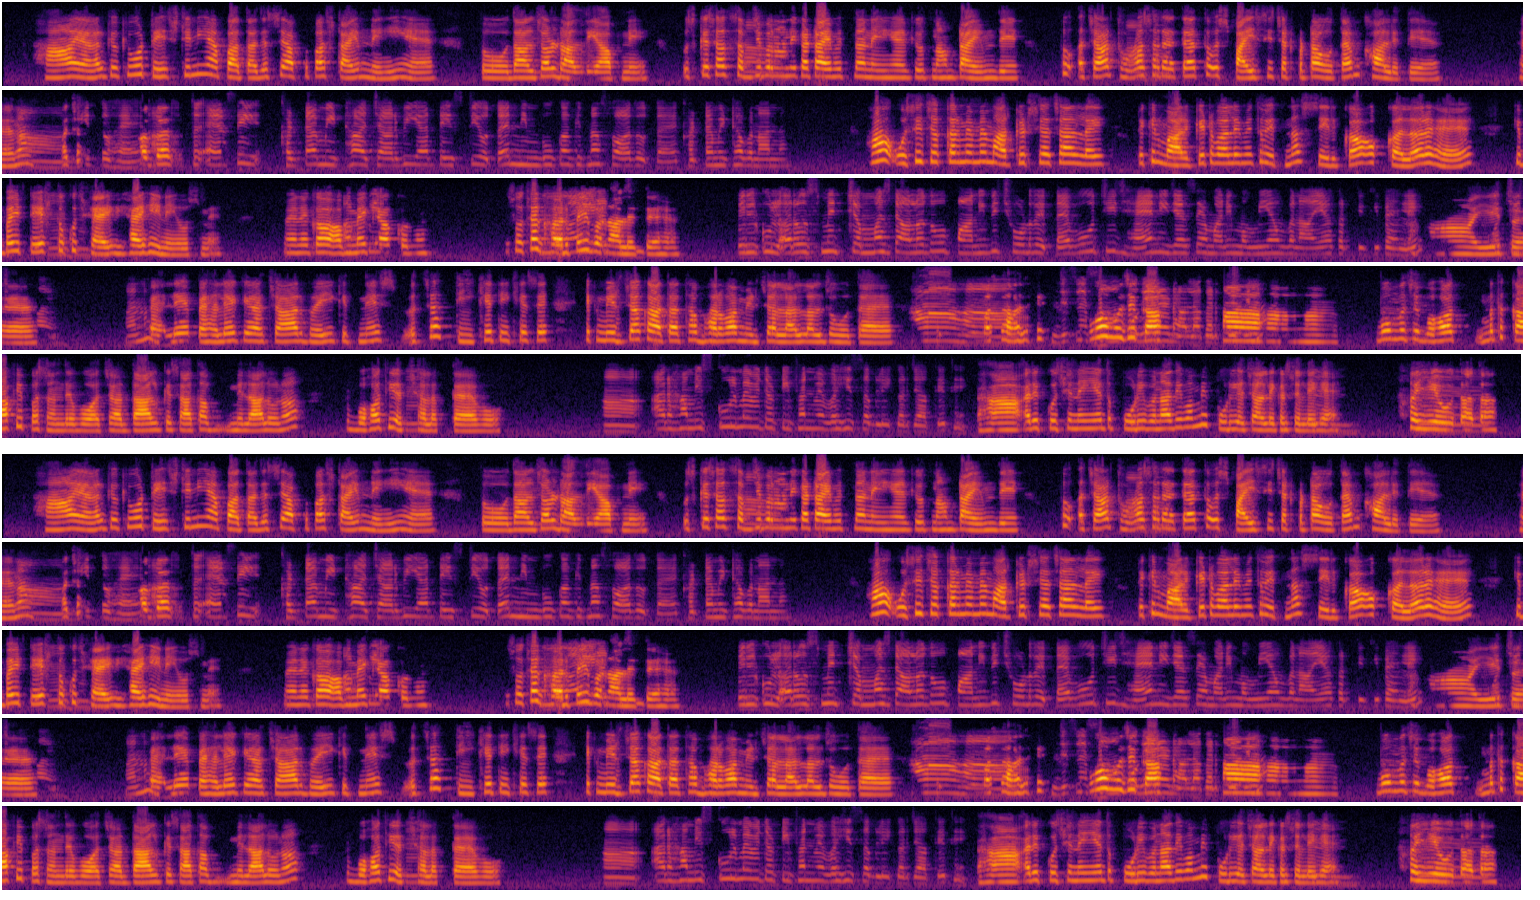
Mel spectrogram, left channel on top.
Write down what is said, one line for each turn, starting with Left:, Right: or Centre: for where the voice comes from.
Left: हाँ यार क्योंकि वो टेस्टी नहीं आ पाता जैसे आपके पास टाइम नहीं है तो दाल
Right: हम्म
Left: चावल डाल दिया आपने उसके साथ सब्जी
Right: हाँ
Left: बनाने का टाइम इतना नहीं है कि उतना हम टाइम दें तो अचार थोड़ा
Right: हाँ
Left: सा
Right: हाँ
Left: रहता है तो स्पाइसी चटपटा होता है हम खा लेते हैं है
Right: हाँ
Left: ना अच्छा
Right: ये तो है आ,
Left: अगर
Right: तो ऐसे ही खट्टा मीठा अचार भी यार टेस्टी होता है नींबू का कितना स्वाद होता है खट्टा मीठा बनाना
Left: हाँ उसी चक्कर में मैं मार्केट से अचार लाई लेकिन मार्केट वाले में तो इतना सिरका और कलर है कि भाई टेस्ट
Right: हम्म
Left: तो
Right: हम्म
Left: कुछ
Right: हम्म।
Left: है ही है ही नहीं उसमें मैंने कहा अब
Right: और
Left: मैं
Right: वे-
Left: क्या करूं तो सोचा घर
Right: हम्म और
Left: पे ही
Right: यार
Left: बना
Right: उस
Left: लेते हैं
Right: बिल्कुल और उसमें चम्मच डालो तो वो पानी भी छोड़ देता है वो चीज है नहीं जैसे हमारी मम्मियां बनाया करती थी पहले
Left: हाँ ये
Right: वो
Left: तो
Right: चीज
Left: है
Right: कहाँ है है ना
Left: पहले पहले के अचार भाई कितने स- अच्छा तीखे तीखे से एक मिर्चा का आता था भरवा मिर्चा लाल लाल जो होता है
Right: हाँ
Left: उसमें
Right: हाँ
Left: मसाले
Right: जिसमें
Left: वो
Right: सौंफ
Left: मुझे
Right: वगैरह
Left: काफी
Right: डाला करते
Left: हाँ
Right: थे ना
Left: हाँ हाँ वो
Right: हाँ
Left: मुझे बहुत मतलब काफी पसंद है वो अचार दाल के साथ आप मिला लो ना तो बहुत ही अच्छा
Right: हम्म
Left: लगता है वो
Right: हाँ और हम स्कूल में भी तो टिफिन में वही सब लेकर जाते थे
Left: हाँ अरे कुछ नहीं है तो पूड़ी बना दी मम्मी पूड़ी अचार लेकर चले
Right: हम्म
Left: गए <laughs> ये
Right: हम्म
Left: होता था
